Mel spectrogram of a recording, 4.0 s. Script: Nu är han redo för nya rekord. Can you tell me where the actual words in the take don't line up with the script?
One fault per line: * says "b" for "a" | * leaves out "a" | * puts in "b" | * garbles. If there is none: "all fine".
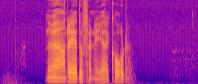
all fine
